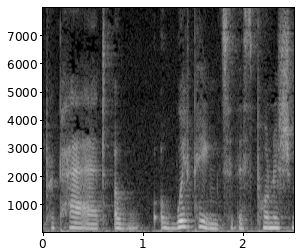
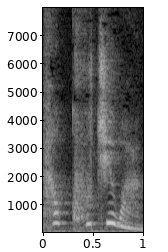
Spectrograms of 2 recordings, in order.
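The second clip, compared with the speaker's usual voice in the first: breathed, higher, half reproachful, half admiring; 8 semitones higher than usual. Narrator reading a novel, Diana to Anne as they walk down the road: breathed, half reproachfully. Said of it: "breathed Diana".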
